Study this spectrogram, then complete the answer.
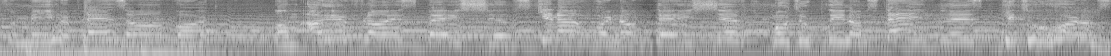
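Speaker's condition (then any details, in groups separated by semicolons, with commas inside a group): No condition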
